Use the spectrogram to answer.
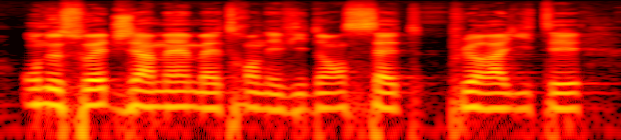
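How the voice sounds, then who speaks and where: The recording is dry and close, with no echo. A man speaks fairly quickly in a medium pitch and a flat, monotone delivery. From Switzerland. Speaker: debate panelist. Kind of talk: public debate.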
